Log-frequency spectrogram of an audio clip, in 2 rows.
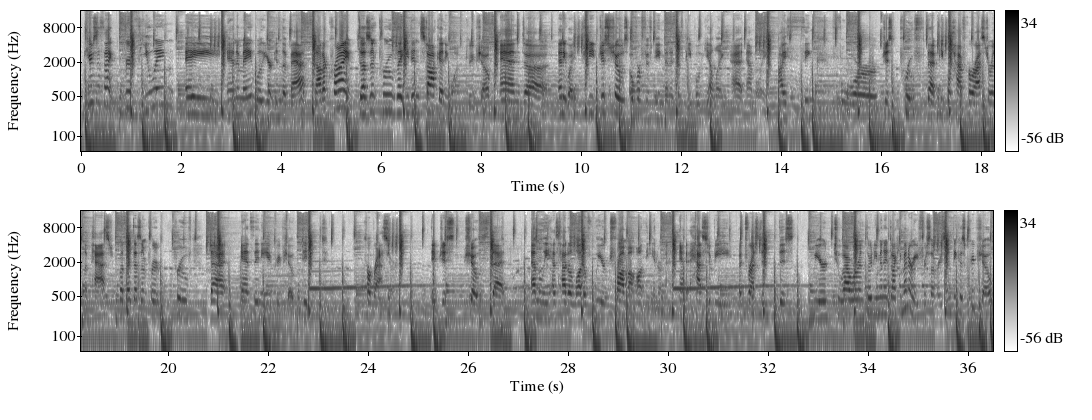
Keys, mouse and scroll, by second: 2.4 right click, 2.6 right click, 3.1 space, 5.3 [, 8.3 right click, 9.0 space, 21.2 space, 22.7 e, 23.0 p, 24.3 space, 25.4 space, 27.7 e.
